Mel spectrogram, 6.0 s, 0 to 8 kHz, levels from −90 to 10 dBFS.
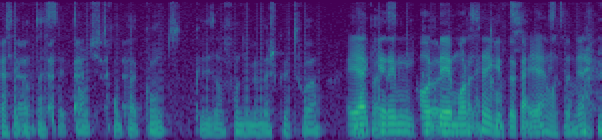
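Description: Throughout the speech, a steady buzz at 43.1 Hz runs underneath, and everything plays slow, at 0.861 times normal speed, near its usual pitch. This is a block size mismatch (padded): short blocks are zero-filled up to what the next stage reads, which fits 1024-sample reads.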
